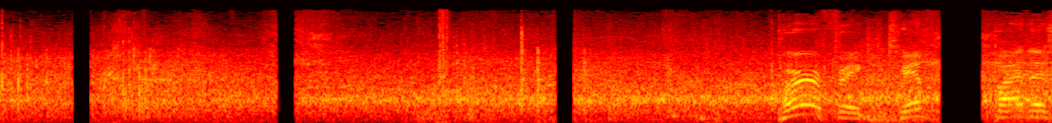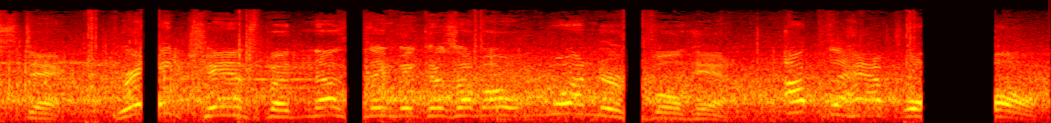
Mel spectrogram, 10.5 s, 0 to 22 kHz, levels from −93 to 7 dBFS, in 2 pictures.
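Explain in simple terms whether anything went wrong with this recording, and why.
Blocks of digital silence cut the sound to complete nothing at 0.37, 1.39, 2.79, 5.98, 7.00 and 8.39 s for about 0.09 s each, at 4.71 s for 0.22 s, and at 9.88 s for 0.37 s. The program likely failed to deliver audio in time. Unlike a fade or a muffled patch, each gap is true silence that cuts out and back abruptly.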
